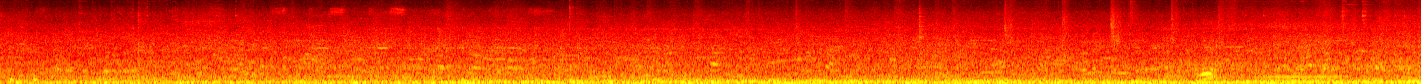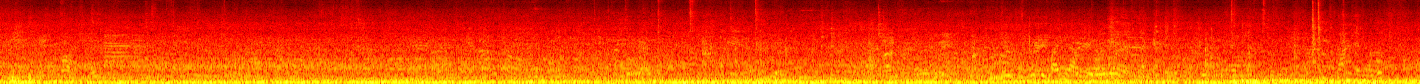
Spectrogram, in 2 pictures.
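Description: A crowd of people chatters at a busy outdoor market.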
